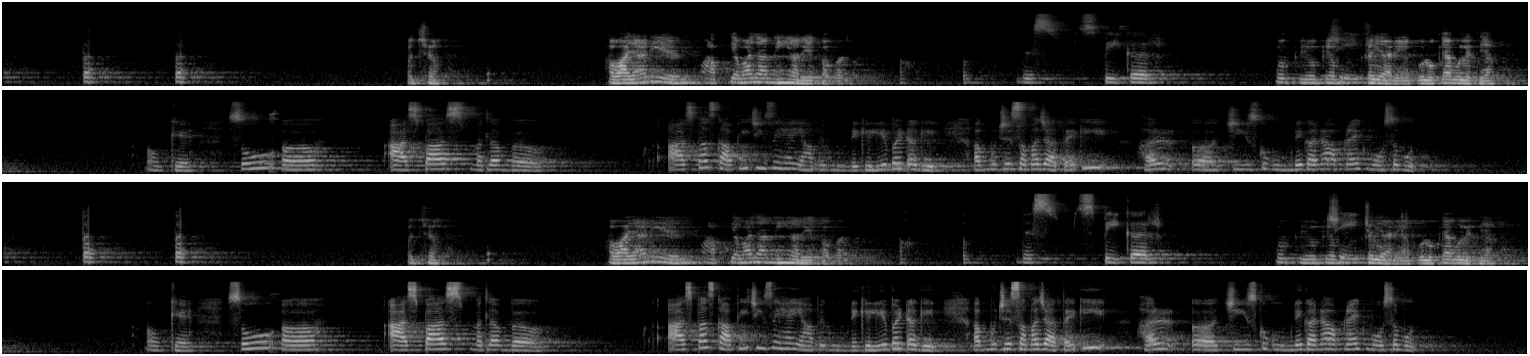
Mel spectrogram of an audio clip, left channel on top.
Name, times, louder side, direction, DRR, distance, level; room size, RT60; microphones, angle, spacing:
voice 1, 4.1-4.5 6.0-8.5 12.7-14.9, left 2 dB, 70° left, 3 dB, 1.0 m, -28 dB
voice 2, 10.1-11.6 13.2-14.1 16.7-18.5 19.1-20.7 21.9-26.3 26.6-29.5, right 3 dB, 55° right, 10 dB, 1.2 m, -30 dB
25.5 x 19.5 x 6.7 m, 1.5 s
head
